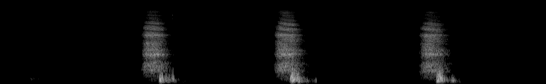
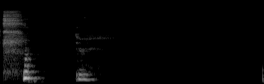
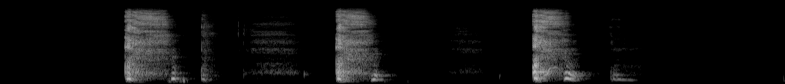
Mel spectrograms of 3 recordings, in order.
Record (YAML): exhalation_length: 5.5 s
exhalation_amplitude: 6797
exhalation_signal_mean_std_ratio: 0.29
cough_length: 2.6 s
cough_amplitude: 6035
cough_signal_mean_std_ratio: 0.27
three_cough_length: 7.9 s
three_cough_amplitude: 24594
three_cough_signal_mean_std_ratio: 0.31
survey_phase: beta (2021-08-13 to 2022-03-07)
age: 45-64
gender: Female
wearing_mask: 'No'
symptom_cough_any: true
symptom_runny_or_blocked_nose: true
symptom_fatigue: true
symptom_change_to_sense_of_smell_or_taste: true
symptom_onset: 3 days
smoker_status: Never smoked
respiratory_condition_asthma: false
respiratory_condition_other: false
recruitment_source: Test and Trace
submission_delay: 1 day
covid_test_result: Positive
covid_test_method: RT-qPCR
covid_ct_value: 19.1
covid_ct_gene: ORF1ab gene
covid_ct_mean: 19.2
covid_viral_load: 520000 copies/ml
covid_viral_load_category: Low viral load (10K-1M copies/ml)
